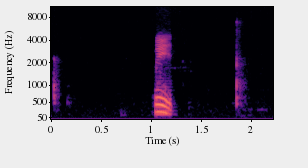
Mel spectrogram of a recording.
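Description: A young child speaks softly over an online call.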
